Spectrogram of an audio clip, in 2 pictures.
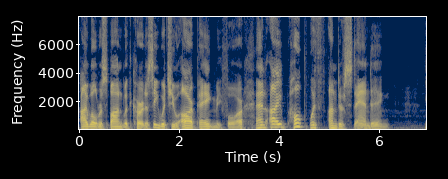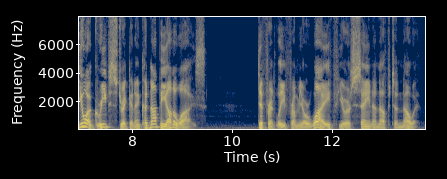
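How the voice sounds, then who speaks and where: An actor playing a shrewd, blunt defence lawyer in a radio drama, lecturing in an emphatic, articulate way. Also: male voice, medium pitch, very animated, measured pace, fairly bright tone. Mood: coolly firm.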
